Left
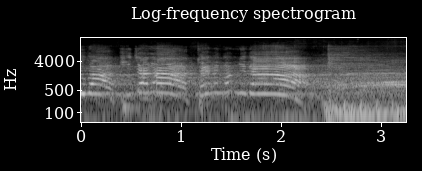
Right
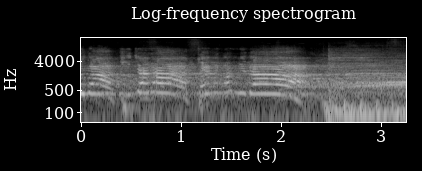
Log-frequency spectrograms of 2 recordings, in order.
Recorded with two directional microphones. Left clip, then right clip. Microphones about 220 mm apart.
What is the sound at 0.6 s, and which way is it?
Speech, 25° left (ahead or behind).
